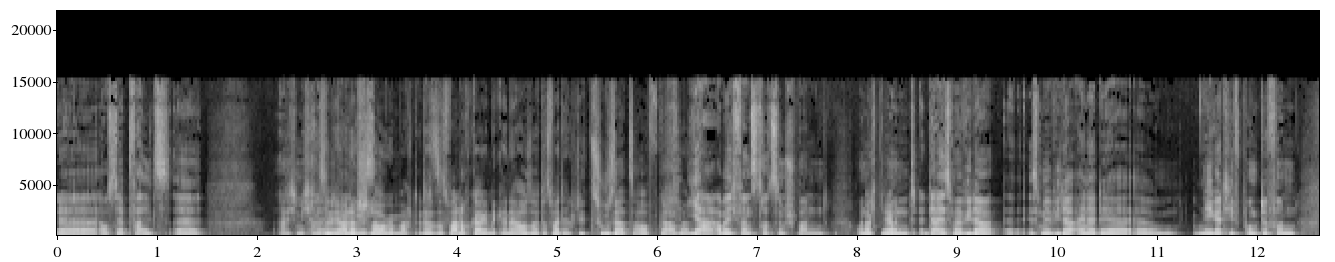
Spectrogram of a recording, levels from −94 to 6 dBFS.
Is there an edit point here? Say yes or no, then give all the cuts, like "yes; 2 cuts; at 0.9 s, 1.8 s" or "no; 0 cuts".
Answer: yes; 2 cuts; at 8.2 s, 10.4 s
